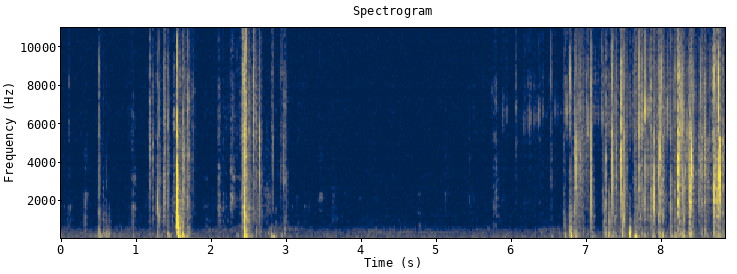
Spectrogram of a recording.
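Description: A utility knife blade carves a solid green, grid-scored bar of soap held in the hand, breaking off small soap cubes. Sharp, crisp crunches and clicks come in scattered bursts, then a quiet pause, then a dense run of gritty scraping and crumbling to the end.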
